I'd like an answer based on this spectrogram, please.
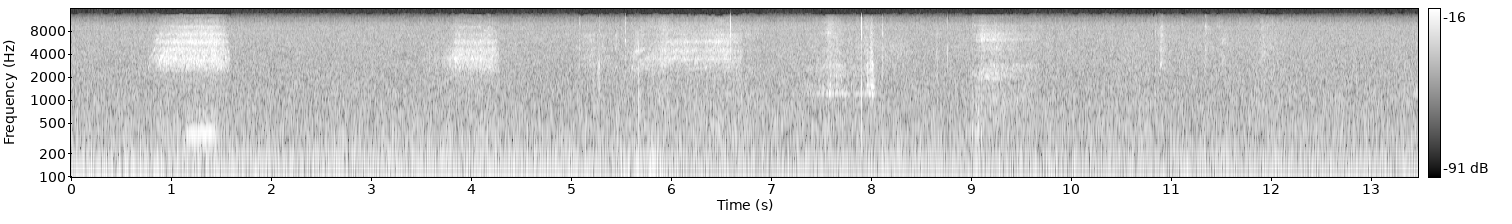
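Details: Roxy, a sleeping pet cat, snoring softly: airy hissing breaths in short bursts about every one to three seconds over a steady low hum.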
